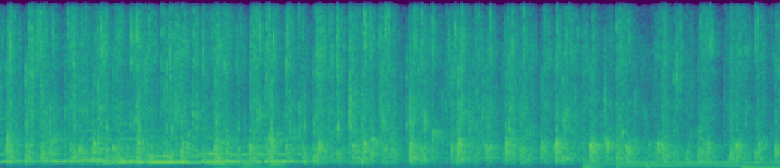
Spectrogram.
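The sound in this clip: Applause welcomes a performer onstage: sustained, dense clapping at a steady level, joined by a few brief tonal notes toward the end.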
